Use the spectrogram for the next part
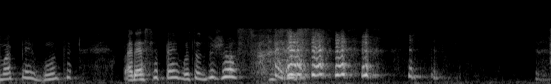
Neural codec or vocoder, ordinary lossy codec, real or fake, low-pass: vocoder, 22.05 kHz, 80 mel bands, Vocos; Opus, 16 kbps; fake; 5.4 kHz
